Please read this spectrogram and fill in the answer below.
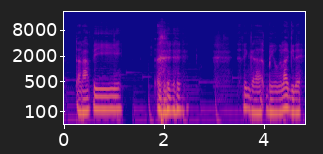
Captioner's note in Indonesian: tertawa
